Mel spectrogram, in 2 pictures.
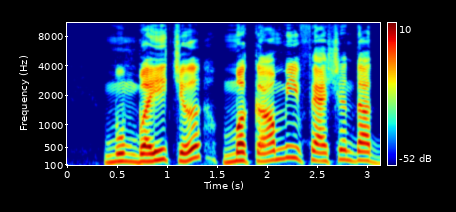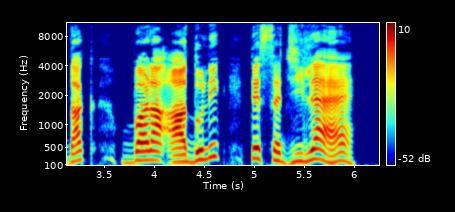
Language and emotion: Dogri, happy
